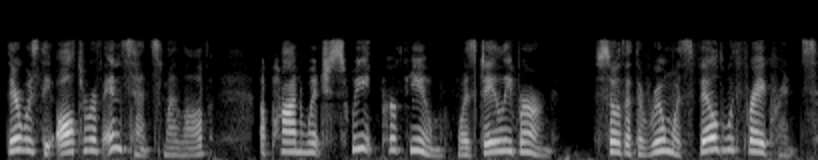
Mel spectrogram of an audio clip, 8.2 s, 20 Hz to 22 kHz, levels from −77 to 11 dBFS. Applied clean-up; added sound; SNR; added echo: neural mask model Resemble Enhance denoiser.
